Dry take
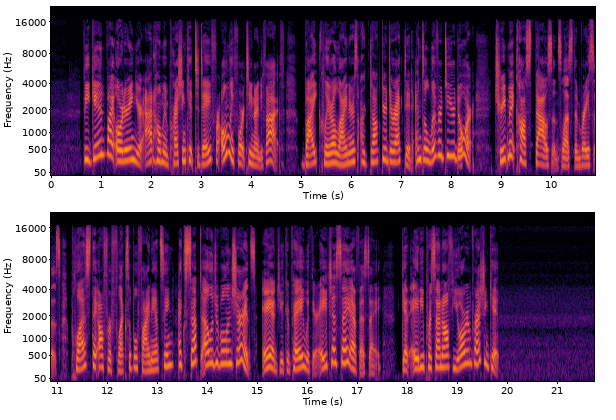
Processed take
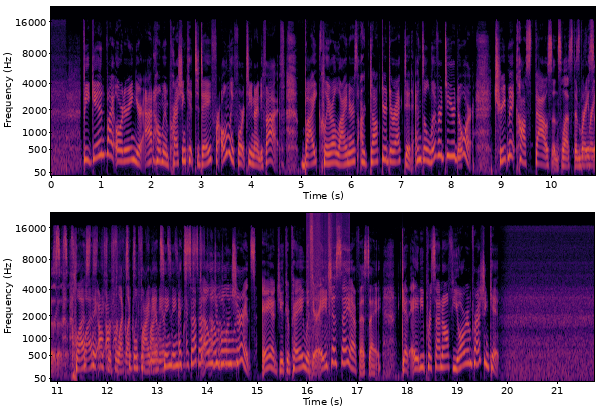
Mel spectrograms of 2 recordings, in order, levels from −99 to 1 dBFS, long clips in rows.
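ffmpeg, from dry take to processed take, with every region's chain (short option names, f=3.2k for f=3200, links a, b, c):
-filter_complex "[0:a]asettb=1/sr,asplit=3[a][b][c];[a]atrim=end=10.354[d];[b]atrim=start=10.35:end=14.63,asetpts=PTS-STARTPTS,afade=t=in:d=0.004:c=qsin,afade=t=out:st=4.276:d=0.004:c=qsin,bandreject=f=180:w=5.4,aecho=1:1:145|290|435:0.447|0.0849|0.0161,atrim=end_sample=188748[e];[c]atrim=start=14.626[f];[d][e]acrossfade=d=0.004:c1=hsin:c2=qsin[g];[g][f]acrossfade=d=0.004:c1=qsin:c2=hsin,asettb=1/sr,asplit=3[h][i][j];[h]atrim=end=15.984[k];[i]atrim=start=15.98:end=16.86,asetpts=PTS-STARTPTS,afade=t=in:d=0.004:c=qsin,afade=t=out:st=0.876:d=0.004:c=qsin,aeval=exprs='val(0)+0.5*0.0158*sgn(val(0))':c=same,highpass=52,highshelf=f=4.8k:g=10.5[l];[j]atrim=start=16.856[m];[k][l]acrossfade=d=0.004:c1=hsin:c2=qsin[n];[n][m]acrossfade=d=0.004:c1=qsin:c2=hsin,equalizer=f=3.2k:w=7.5:g=5,alimiter=limit=-23dB:level=0:latency=1:release=277,acompressor=threshold=-46dB:ratio=8,volume=9.5dB"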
